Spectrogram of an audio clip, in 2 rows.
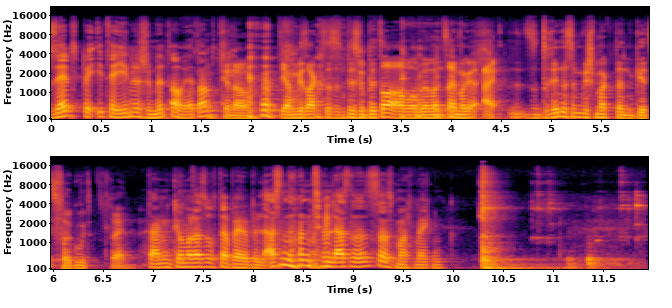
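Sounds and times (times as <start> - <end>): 
speech: 0.0 - 10.6
laughter: 1.8 - 4.4
glasses clinking together for a toast: 10.8 - 11.9.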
